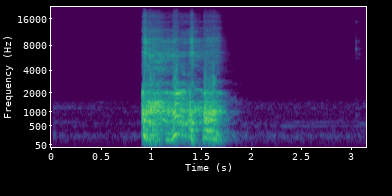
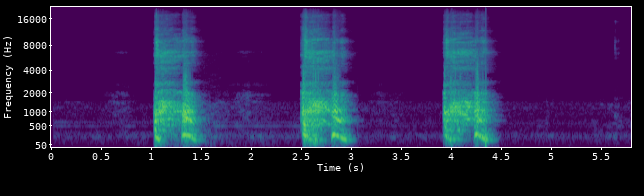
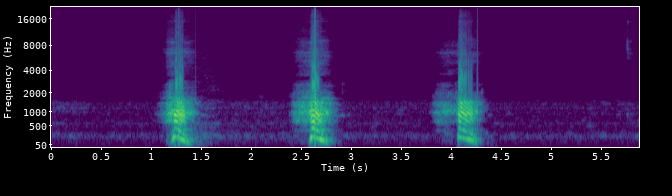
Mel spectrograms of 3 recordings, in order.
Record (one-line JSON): {"cough_length": "3.2 s", "cough_amplitude": 32768, "cough_signal_mean_std_ratio": 0.41, "three_cough_length": "5.8 s", "three_cough_amplitude": 32766, "three_cough_signal_mean_std_ratio": 0.39, "exhalation_length": "5.9 s", "exhalation_amplitude": 32768, "exhalation_signal_mean_std_ratio": 0.27, "survey_phase": "beta (2021-08-13 to 2022-03-07)", "age": "65+", "gender": "Male", "wearing_mask": "No", "symptom_none": true, "symptom_onset": "12 days", "smoker_status": "Never smoked", "respiratory_condition_asthma": false, "respiratory_condition_other": false, "recruitment_source": "REACT", "submission_delay": "3 days", "covid_test_result": "Negative", "covid_test_method": "RT-qPCR"}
